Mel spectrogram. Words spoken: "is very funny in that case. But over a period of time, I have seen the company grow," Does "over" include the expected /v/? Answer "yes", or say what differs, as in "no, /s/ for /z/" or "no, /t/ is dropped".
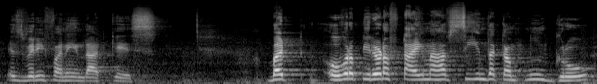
yes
